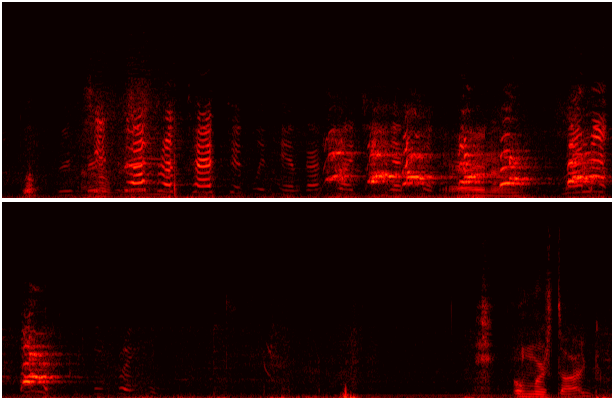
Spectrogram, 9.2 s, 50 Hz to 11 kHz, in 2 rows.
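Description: An 8-week-old Dachshund puppy yips and barks in quick, high-pitched bursts, a busy flurry over several seconds, then a pause before a few more sharp yaps near the end.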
